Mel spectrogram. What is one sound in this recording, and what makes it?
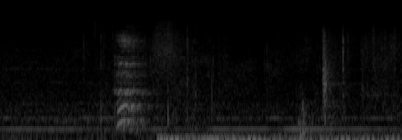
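A woman gasps.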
